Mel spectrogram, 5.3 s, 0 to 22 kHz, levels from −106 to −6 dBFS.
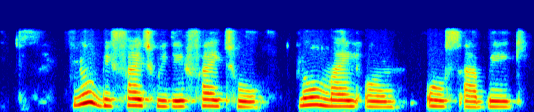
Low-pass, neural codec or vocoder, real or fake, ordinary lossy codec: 7.2 kHz; codec, 16 kHz, 4.8 kbps, FACodec; fake; Opus, 16 kbps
